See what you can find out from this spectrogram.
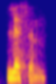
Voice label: "lessen", Indian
